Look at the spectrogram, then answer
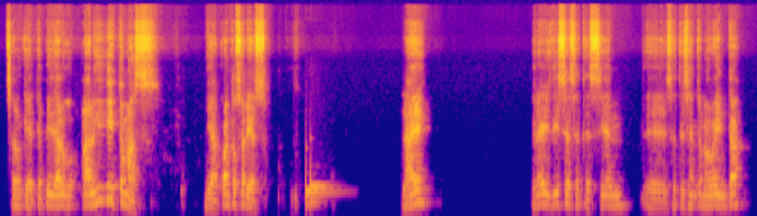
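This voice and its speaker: Male math teacher, unhurried and patient, talks students through each step. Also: fairly high pitch. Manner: slow and patient, checks understanding with "¿no?". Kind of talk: online math class, solving problems aloud.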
